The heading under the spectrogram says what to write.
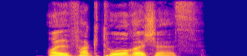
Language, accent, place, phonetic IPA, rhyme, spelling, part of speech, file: German, Germany, Berlin, [ɔlfakˈtoːʁɪʃəs], -oːʁɪʃəs, olfaktorisches, adjective, De-olfaktorisches.ogg
- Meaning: strong/mixed nominative/accusative neuter singular of olfaktorisch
